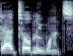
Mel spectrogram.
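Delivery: ordinary delivery, nothing marked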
